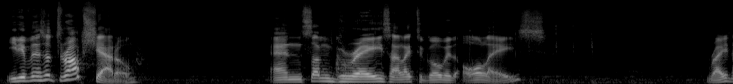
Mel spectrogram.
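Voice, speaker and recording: A voice actor, a man from Korea or the United States, gives a casual, playful website tutorial. His lowish voice sounds pushed and bright as he thinks aloud and keeps checking in with the listener.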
